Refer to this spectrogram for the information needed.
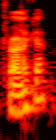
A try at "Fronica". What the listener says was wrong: Yeah, with an F at the beginning. Fron. Fronica. Fronica.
